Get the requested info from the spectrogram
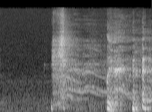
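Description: A man bursting out laughing about three-quarters of a second in: a sudden, breathy, high-pitched laugh that slides down in pitch, then a second short laugh near the end.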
